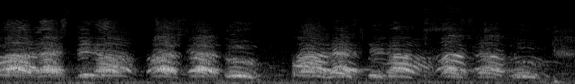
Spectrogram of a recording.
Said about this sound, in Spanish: Entre gritos de Palestina Escatú, Maccabi fuera de Europa o genocidas ha transcurrido la gira a la que habían llamado Indar Basconia y BDZ Araba.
